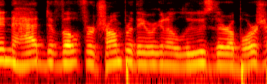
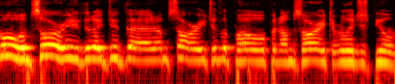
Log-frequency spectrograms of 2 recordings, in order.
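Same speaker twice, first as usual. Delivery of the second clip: apologetic, pitched-up, caving politician voice; 5 semitones higher than usual. Imitating a typical politician folding under attack: imitating a politician folding and apologizing. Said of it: "this type of attack would fold him and he'd be like".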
